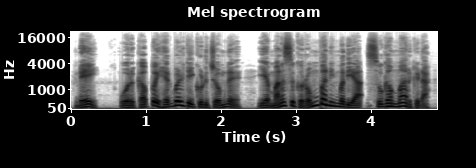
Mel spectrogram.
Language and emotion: Tamil, happy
